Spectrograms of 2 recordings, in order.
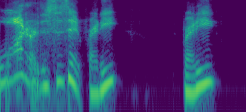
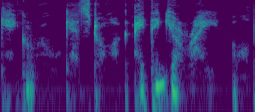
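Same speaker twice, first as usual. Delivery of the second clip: hushed whisper under the breath, very quiet; 14 dB quieter than usual. Searching for a video while talking to another speaker: whispering. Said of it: "Why am I whispering?".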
